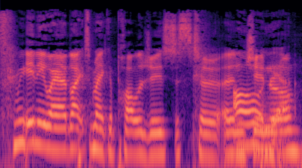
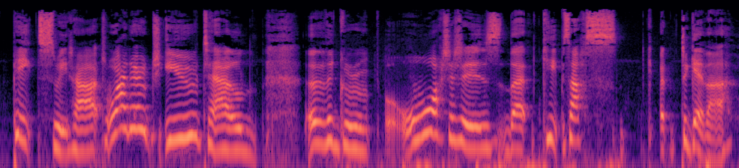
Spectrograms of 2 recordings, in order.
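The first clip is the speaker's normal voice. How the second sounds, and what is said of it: Poor attempt at English accent. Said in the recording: “your authentic English accent. What is this accent as well? ... Brooklyn. ... That was fucking shit. That was so fucking shit.”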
